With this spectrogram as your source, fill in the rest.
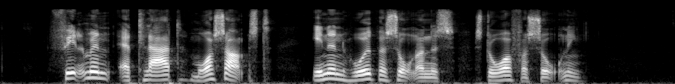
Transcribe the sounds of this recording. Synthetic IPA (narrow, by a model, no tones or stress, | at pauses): fil̰mənæɐkʰlɑ̰̈ːd̥moɐsɒ̽m̰sd̥ | e̝nənɦo̝ːð̞̩ˠpʰæɐso̝̰ːnʔɐnəsːd̥o̝ːɐfɒ̽so̝̰ːne̝ŋ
